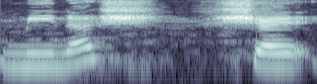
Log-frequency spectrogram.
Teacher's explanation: نون کو شین کے ساتھ ملا دینا ہے اور شین کو ہم 2 بار ادا کریں گے کیونکہ یہ مشدد حرف ہے، مینش پھر شئی، ایک مرتبہ پچھلے ورڈ کے ساتھ، ایک مرتبہ اس کی حرکت کے مطابق، مینش شئی، شئی نہیں کرنا، شئی شئی نرمی سے موڑنا ہے، مینش شئی الرجیم۔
